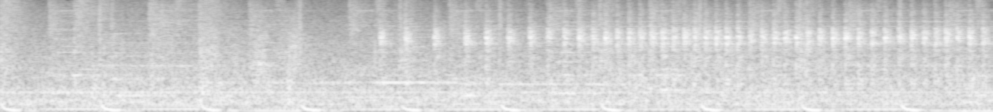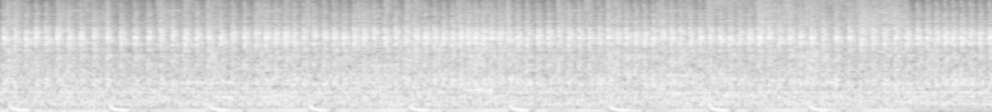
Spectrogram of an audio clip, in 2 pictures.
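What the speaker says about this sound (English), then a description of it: "I'm going to run the chain back and apply it while we're spinning the cranks backwards" Bicycle chain and cranks spun backwards while the chain is being lubed, a steady close ticking and whirring from the freewheel and chain that runs on without pause.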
